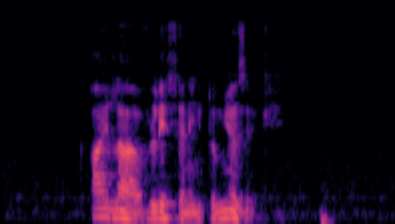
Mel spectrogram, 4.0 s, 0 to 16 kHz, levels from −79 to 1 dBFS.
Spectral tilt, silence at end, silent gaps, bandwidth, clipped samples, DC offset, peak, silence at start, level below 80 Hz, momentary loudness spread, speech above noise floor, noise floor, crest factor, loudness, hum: -7 dB/octave; 0.65 s; none; 11 kHz; under 0.1%; under 0.1%; -12 dBFS; 0.9 s; -58 dBFS; 22 LU; 40 dB; -70 dBFS; 22 dB; -31 LUFS; none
